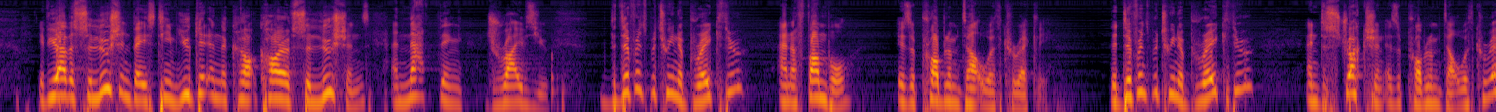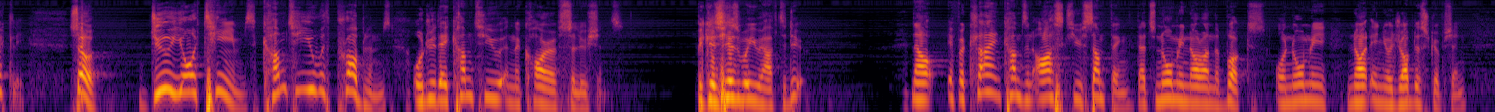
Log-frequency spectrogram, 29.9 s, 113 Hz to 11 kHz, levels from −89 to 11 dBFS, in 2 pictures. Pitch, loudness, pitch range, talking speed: 180 Hz, -19 LUFS, 155-215 Hz, 190 wpm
